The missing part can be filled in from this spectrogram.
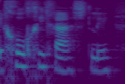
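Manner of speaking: "Hochigastli" with strong throat-scraped ch sounds; drawn-out "Hochigastli", every ch rasped in the throat. Shown as a demonstration. Teacher showing a Swiss German word, strong ch. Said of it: "very strong ch sound".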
